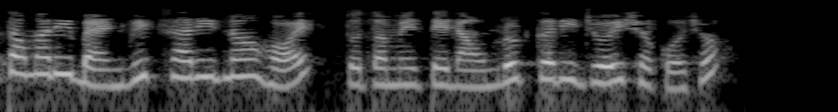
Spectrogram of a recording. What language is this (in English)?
Gujarati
